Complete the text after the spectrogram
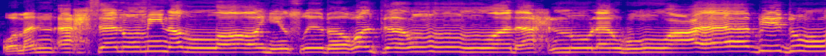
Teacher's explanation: نون ساکن کے بعد حمزہ ہے, اظہار حلقی ہوگا, غنہ نہیں ہوگا.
